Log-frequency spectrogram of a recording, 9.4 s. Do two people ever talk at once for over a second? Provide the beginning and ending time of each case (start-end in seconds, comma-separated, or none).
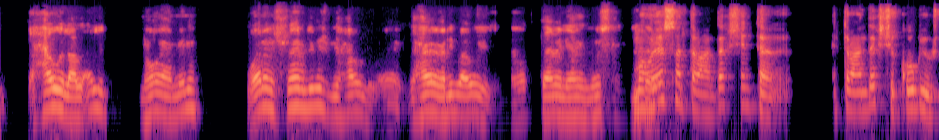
none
